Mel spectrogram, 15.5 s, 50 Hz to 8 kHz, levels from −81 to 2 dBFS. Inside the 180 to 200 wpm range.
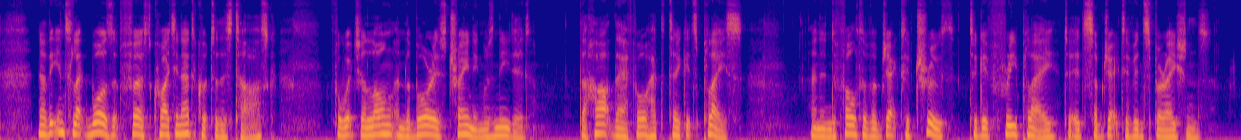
No: average, 160 wpm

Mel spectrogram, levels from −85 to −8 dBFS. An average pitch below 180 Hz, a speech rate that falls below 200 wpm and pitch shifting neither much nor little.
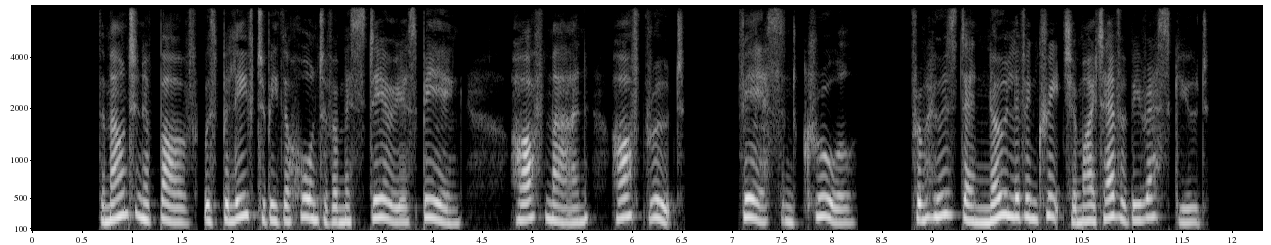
No: high, 215 Hz; average, 145 wpm; average, 4.3 semitones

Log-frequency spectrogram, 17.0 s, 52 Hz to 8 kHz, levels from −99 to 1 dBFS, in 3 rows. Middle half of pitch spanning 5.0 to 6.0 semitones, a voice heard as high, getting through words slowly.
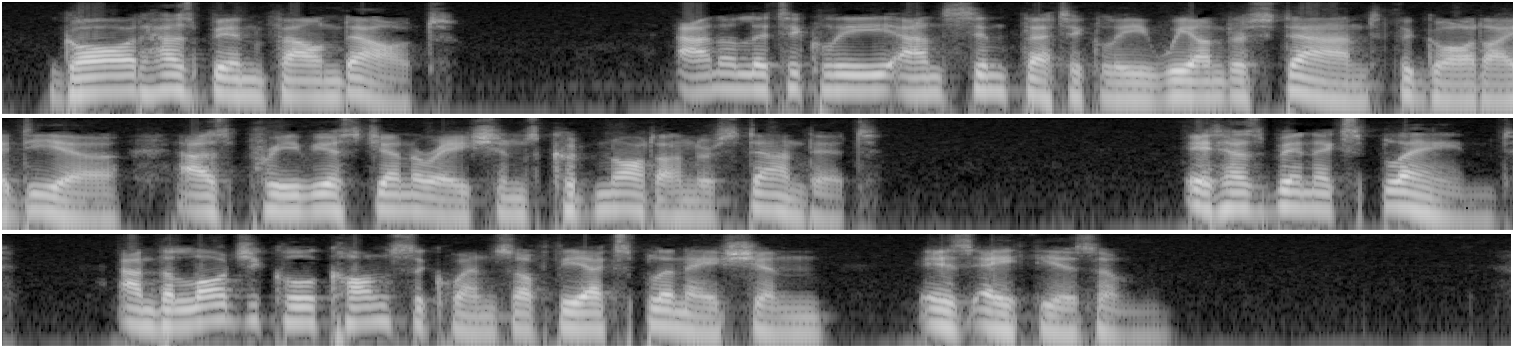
No: wide, 5.6 semitones; low, 125 Hz; slow, 115 wpm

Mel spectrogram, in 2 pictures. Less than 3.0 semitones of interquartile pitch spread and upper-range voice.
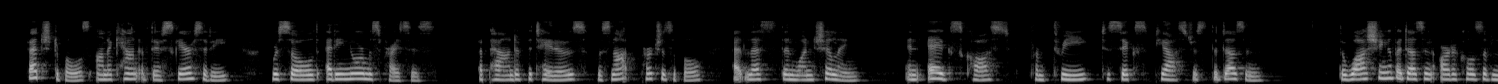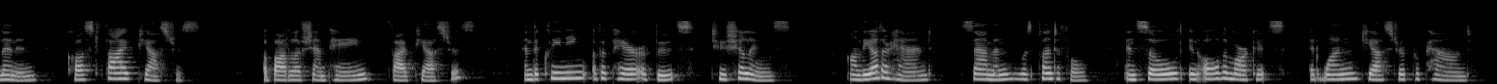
Yes: narrow, 2.5 semitones; high, 235 Hz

